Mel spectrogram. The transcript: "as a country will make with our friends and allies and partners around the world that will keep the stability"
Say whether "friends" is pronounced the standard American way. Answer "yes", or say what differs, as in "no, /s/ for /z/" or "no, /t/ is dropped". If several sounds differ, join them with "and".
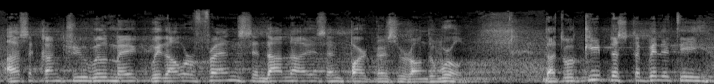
no, /s/ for /z/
